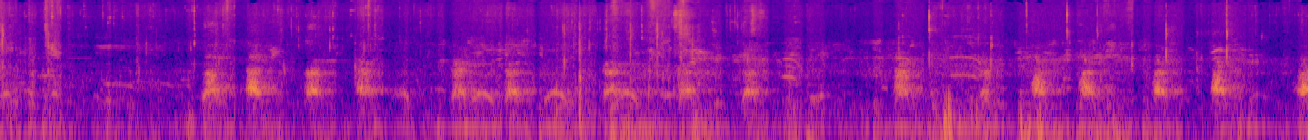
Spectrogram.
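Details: Dogs at a dog park during a fight, a small white dog launching at and biting a German Shepherd; sharp mid-pitched barks repeat in quick bursts throughout, with people talking over them.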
